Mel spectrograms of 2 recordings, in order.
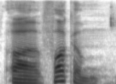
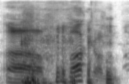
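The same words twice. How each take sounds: First: It is said in the speaker's normal voice. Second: It is said in a put-on god voice.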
